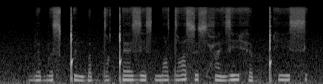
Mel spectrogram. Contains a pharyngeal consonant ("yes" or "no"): yes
